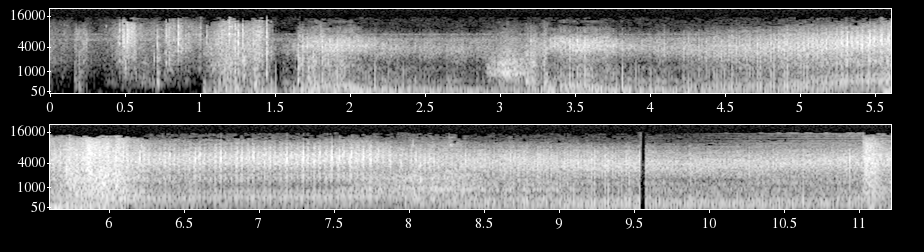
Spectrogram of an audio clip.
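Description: A vehicle engine roars and revs.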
